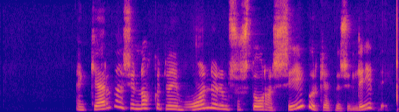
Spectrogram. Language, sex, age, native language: Icelandic, female, 60-69, Icelandic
